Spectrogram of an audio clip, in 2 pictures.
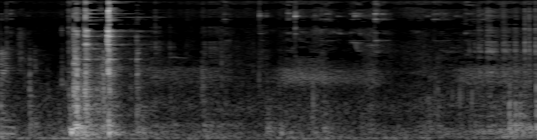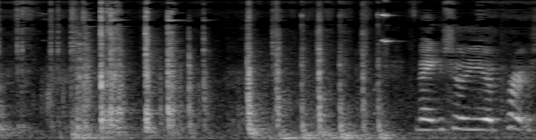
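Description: A wooden stable door bangs and rattles.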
